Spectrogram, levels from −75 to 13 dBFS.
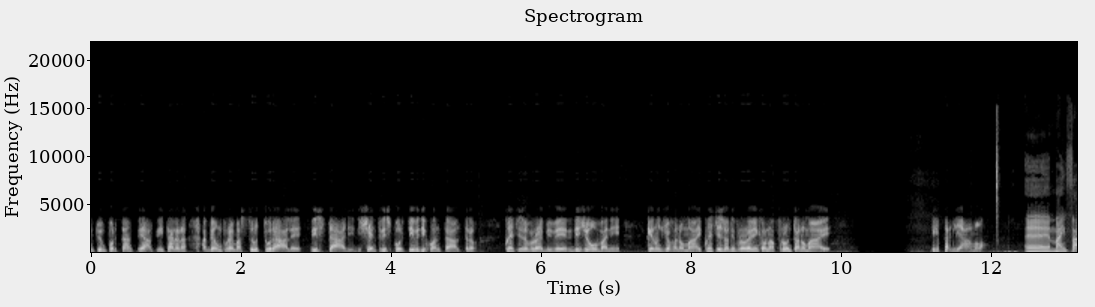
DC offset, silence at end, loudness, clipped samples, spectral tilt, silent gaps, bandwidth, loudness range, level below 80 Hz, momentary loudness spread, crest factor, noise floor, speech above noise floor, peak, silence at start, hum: under 0.1%; 0 s; -16 LUFS; under 0.1%; -4.5 dB/octave; none; 15.5 kHz; 3 LU; -50 dBFS; 8 LU; 16 dB; -75 dBFS; 59 dB; 0 dBFS; 0 s; none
